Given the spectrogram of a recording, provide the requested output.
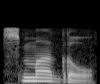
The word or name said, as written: smuggle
